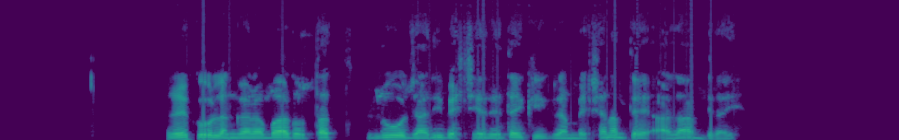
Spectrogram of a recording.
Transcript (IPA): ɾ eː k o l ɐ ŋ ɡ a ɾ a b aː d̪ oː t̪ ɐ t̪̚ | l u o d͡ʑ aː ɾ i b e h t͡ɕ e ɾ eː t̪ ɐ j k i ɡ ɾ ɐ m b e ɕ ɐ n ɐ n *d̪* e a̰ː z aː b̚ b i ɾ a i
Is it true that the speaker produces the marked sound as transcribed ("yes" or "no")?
no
